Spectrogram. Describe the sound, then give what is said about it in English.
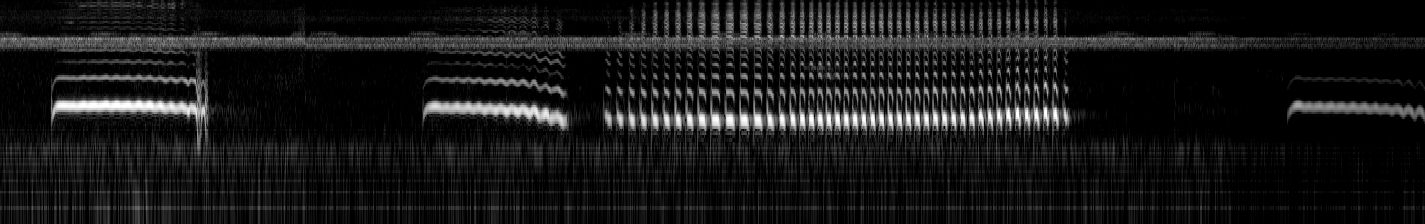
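A screech owl gives clear, mellow whistled calls: two short steady tones, then a long even trill, and a final tone cut off at the end. A faint steady high hum runs underneath throughout. “Now here's the sound of a real screech owl.”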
